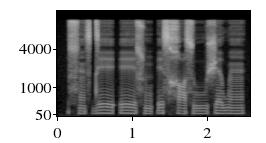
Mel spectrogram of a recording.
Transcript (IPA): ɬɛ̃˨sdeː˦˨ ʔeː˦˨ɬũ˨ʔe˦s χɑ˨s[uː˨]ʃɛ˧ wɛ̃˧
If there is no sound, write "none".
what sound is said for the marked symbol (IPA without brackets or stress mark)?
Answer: uː˨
